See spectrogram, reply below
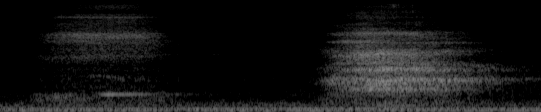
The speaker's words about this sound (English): Let's enjoy a deep breath.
